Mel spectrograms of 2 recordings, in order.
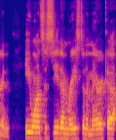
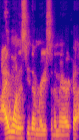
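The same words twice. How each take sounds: First: "he" stressed, rest even. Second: "I" stressed at the start. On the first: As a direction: lean on "he", not the verb. He wants versus I want. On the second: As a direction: lean on "I" to contrast with "he". Echo with I instead of he. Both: Real, not acted.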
